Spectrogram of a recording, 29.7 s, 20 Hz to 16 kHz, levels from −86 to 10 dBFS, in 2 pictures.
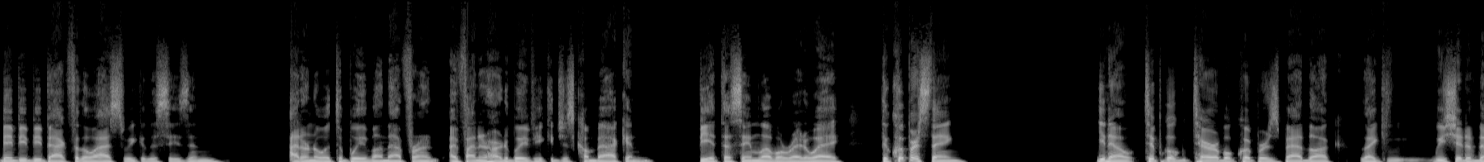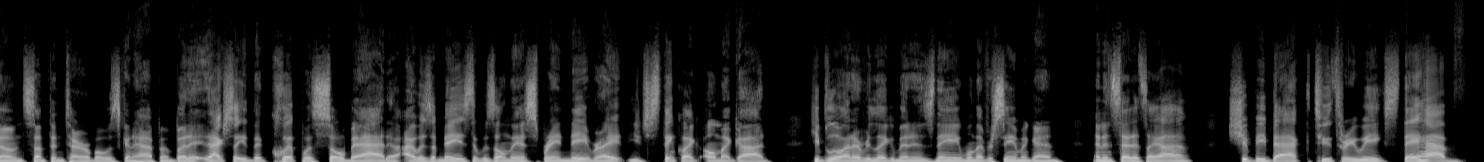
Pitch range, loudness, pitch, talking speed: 100-135 Hz, -19 LUFS, 115 Hz, 220 wpm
